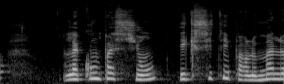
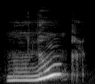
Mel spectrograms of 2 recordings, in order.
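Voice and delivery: startled question, leaping up at the end; shocked question; 6 dB louder, slower than usual. Acted. Daughter hearing of her uncle's death, shocked question. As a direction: ask it in disbelief, louder and sharply rising. Girl learns of uncle's suicide.

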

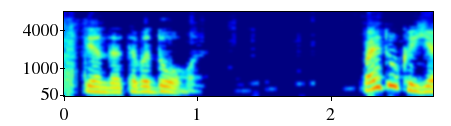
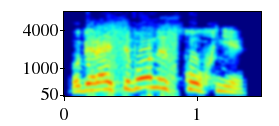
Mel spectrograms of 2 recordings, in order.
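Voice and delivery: angry shout; 4 semitones higher, 6 dB louder than usual. A narrator's reading. Cook orders Julian out.

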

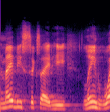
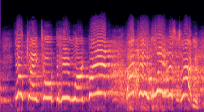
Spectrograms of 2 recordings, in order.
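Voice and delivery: prissy blonde lady; 6 dB louder than usual. Retold or imitated. Bleached blonde coworker scolding during the shouting match, squeaky and aghast. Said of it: "bleached blonde who prisses around".

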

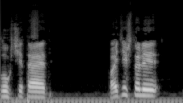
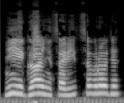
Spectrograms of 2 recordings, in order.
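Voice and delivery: higher-pitched, lightly amused female voice; amused young woman; 6 semitones higher than usual. A narrator's reading. Bride answering her groom's silly question, gently amused. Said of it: "смешливо фыркнула Алёна".

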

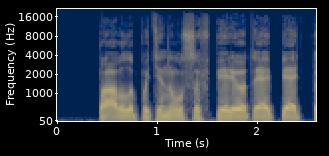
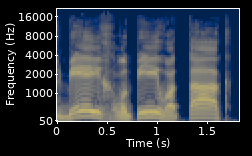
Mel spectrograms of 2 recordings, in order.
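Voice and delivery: raised-pitch egging-on cries; drunken yelling; 6 semitones higher, slower than usual. A narrator's reading. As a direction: keep yelling the mob on. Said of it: "всё орёт". (пьяный ор)

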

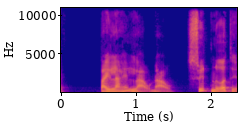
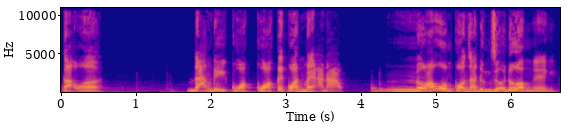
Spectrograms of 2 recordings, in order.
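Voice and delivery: higher, louder tipsy protest; drunken explaining; 6 semitones higher, 6 dB louder than usual. A narrator's reading. Drunk driver explaining to his master about the woman, tipsy protest. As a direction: plead your case drunkenly. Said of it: "giọng nói sặc mùi men".

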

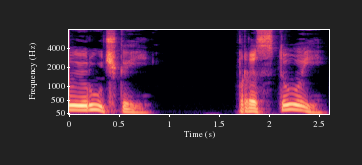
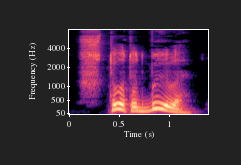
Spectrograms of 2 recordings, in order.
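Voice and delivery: strained; 2 semitones higher, slower than usual. A narrator's reading. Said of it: "немного натянуто поинтересовалась она".

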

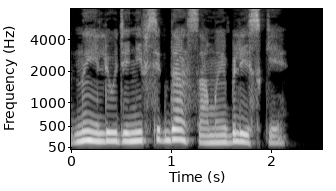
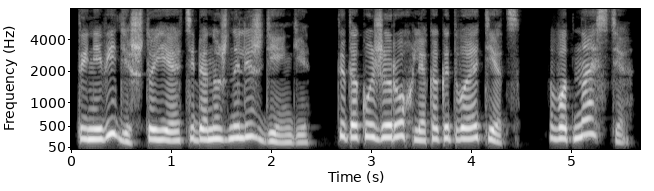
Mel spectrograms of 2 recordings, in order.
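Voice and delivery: higher, louder scolding mother; angry mother; 5 semitones higher, 4 dB louder than usual. Acted. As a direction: berate your son at the top of your voice. Mother attacks son. (мать в гневе кричит на сына, выше и громче)

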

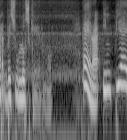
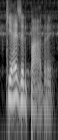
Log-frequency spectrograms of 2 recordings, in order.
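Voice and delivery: plain reading voice

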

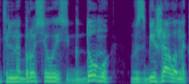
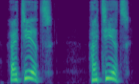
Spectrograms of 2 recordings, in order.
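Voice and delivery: much higher desperate calls; desperate cry; 9 semitones higher, slower than usual. A narrator's reading. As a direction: cry out to her father in despair. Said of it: "в отчаянии воскликнула Вероника".

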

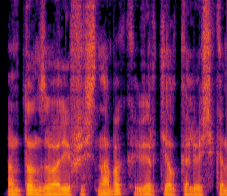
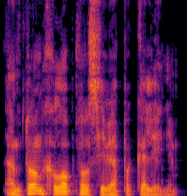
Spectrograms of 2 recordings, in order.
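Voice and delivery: plain reading voice

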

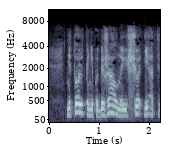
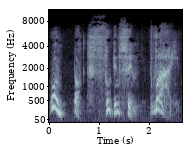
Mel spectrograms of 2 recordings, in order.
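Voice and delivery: much higher, cursing bellow; furious yelling; 7 semitones higher, much slower than usual. A narrator's reading. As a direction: scream curses in a rage. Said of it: "орал Локстон".

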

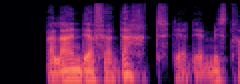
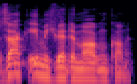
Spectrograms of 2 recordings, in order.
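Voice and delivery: raised voice, pitched up; calling out; 4 semitones higher, 6 dB louder than usual. Acted. Miller puts off the policeman, calling out. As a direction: call the reply across. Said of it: "rief der Müller".

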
